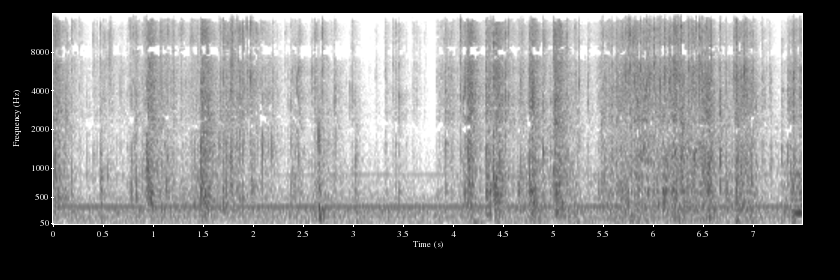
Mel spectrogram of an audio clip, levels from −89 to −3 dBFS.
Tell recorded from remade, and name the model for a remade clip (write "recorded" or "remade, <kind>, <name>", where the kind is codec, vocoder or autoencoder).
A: recorded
